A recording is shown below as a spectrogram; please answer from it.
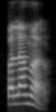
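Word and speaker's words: plumber: नहीं पढ़ेंगे डेट कर्ज प्लमर प्लमर यहां भी देखिए एमबी है तो बी को नहीं पढ़ेंगे नलसाज वैसे तो पलंबर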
